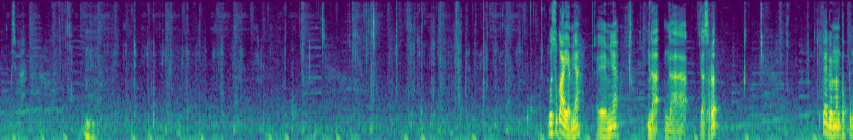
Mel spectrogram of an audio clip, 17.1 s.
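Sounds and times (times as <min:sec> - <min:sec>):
chewing crunchy fried chicken: 0:01.1 - 0:11.0.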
